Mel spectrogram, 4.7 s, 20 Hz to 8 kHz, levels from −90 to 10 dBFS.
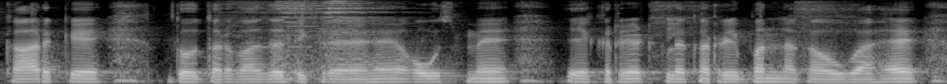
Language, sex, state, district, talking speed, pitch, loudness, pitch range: Hindi, male, Jharkhand, Garhwa, 215 wpm, 110 Hz, -20 LUFS, 105-115 Hz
